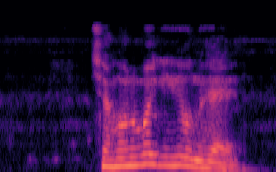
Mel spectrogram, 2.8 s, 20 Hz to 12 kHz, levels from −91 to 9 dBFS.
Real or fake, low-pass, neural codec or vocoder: fake; 7.2 kHz; codec, 16 kHz, 4 kbps, FreqCodec, smaller model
